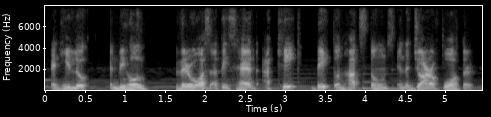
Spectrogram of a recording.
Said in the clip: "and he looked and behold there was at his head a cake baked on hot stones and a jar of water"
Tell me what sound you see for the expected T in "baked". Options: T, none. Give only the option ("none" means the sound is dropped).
T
